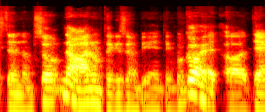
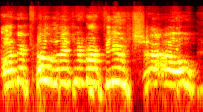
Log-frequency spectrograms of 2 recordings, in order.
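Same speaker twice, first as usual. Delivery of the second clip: announcer voice; 6 dB louder than usual. Pretend. Mock show promo plug.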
